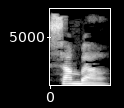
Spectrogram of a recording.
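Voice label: "sambal", Indonesian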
